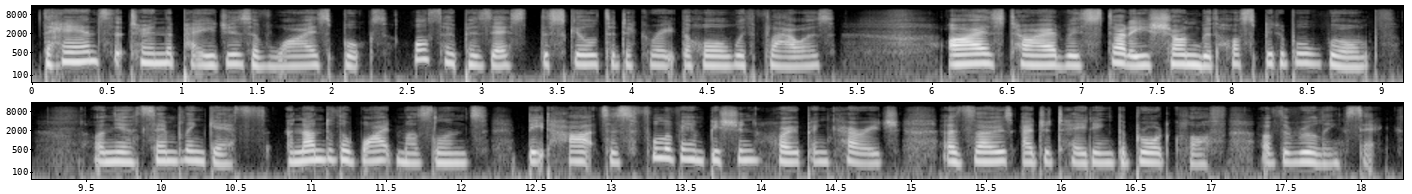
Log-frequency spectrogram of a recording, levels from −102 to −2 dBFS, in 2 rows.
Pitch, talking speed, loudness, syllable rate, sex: 215 Hz, 175 wpm, -22 LUFS, 5.4 syllables/s, female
